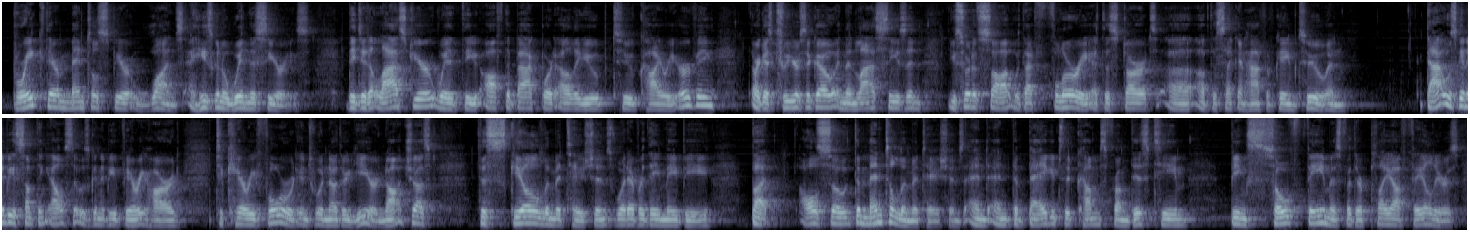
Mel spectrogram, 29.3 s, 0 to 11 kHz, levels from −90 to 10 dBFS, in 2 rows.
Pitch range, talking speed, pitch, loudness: 115-145 Hz, 215 wpm, 125 Hz, -31 LUFS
